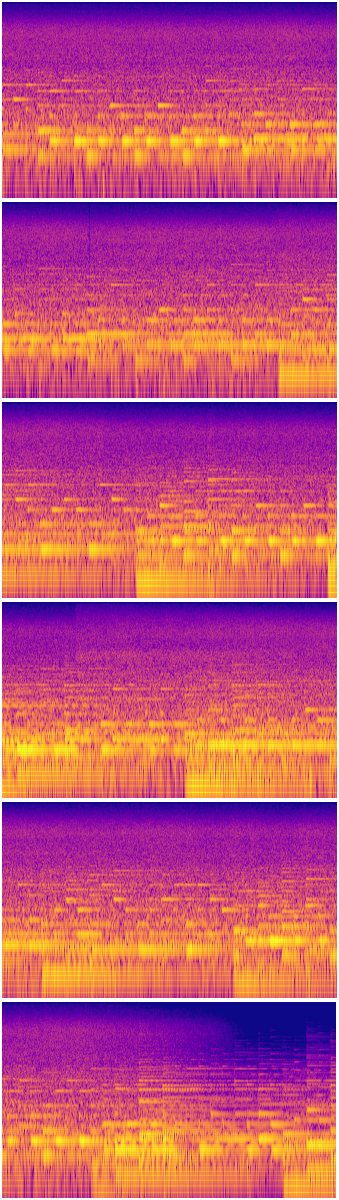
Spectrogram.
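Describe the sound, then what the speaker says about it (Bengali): A waterfall at Jowai in Meghalaya roars as a steady, dense wash of rushing water, loud and unbroken throughout, with a musical tone layered over it. "আর এই যে দেখুন ফলস।"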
